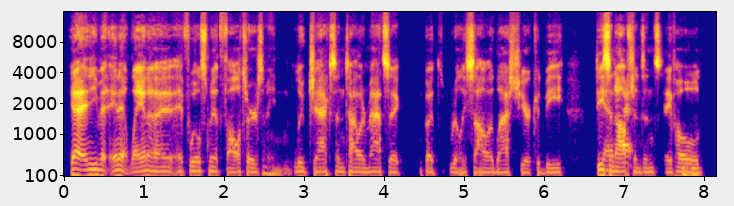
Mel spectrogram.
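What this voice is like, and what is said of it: Southern accent, voice somewhat weakened. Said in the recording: “I don't have the voice for it right now, honestly ... is struggling down the stretch here ... with your Southern accent, 80% of your normal voice”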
